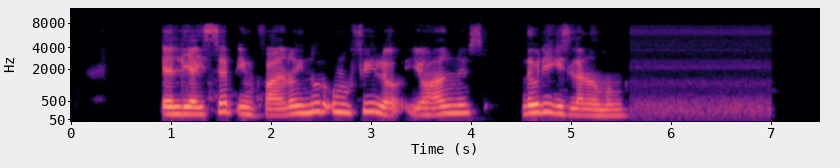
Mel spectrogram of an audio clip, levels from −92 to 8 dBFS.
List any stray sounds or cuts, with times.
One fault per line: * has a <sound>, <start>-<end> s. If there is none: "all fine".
all fine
